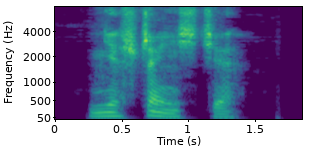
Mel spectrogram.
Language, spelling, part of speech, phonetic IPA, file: Polish, nieszczęście, noun, [ɲɛˈʃt͡ʃɛ̃w̃ɕt͡ɕɛ], Pl-nieszczęście.ogg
